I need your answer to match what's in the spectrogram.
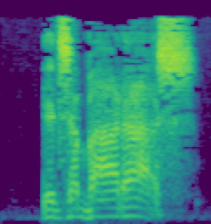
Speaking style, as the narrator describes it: said Quigley in his dead voice

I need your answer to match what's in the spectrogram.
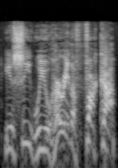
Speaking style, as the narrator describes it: Balazar yelled

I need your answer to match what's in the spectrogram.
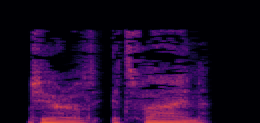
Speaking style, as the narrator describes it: Mary Sue murmured

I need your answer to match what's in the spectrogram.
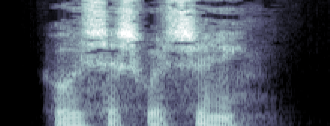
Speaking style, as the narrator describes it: Bosch whispered

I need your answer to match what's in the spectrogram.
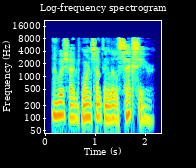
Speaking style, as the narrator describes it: she said with a shaky laugh

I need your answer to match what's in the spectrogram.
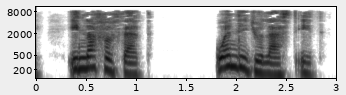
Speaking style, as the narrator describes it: said Sasha sharply

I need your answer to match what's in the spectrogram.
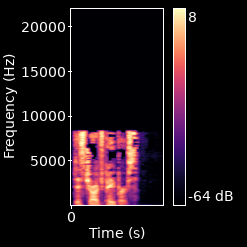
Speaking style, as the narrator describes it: he mumbled

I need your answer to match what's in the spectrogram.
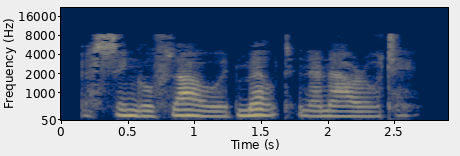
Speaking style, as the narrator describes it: he said, his voice huskier than usual

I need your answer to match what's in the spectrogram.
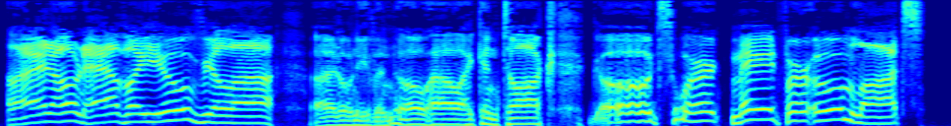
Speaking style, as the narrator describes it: Poor Gustav, when it was his turn, dropped a steamy bevy of fright pellets and wailed

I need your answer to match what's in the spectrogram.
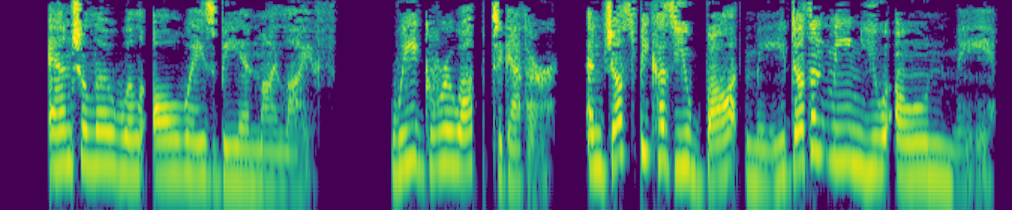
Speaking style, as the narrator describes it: I said evenly

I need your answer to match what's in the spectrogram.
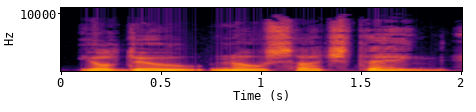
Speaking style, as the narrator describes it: Andy said

